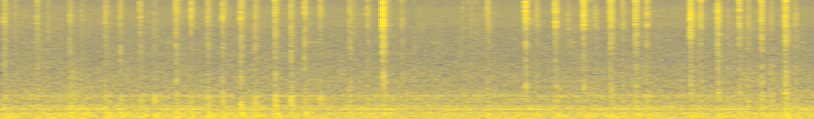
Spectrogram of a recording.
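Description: A single index fingertip taps individual plastic keys on a dark grey laptop keyboard, one at a time. Each tap gives a short, bright click that dies away almost at once, over a low steady hum. The clicks come in a quiet, uneven stream, with a few landing harder than the rest.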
